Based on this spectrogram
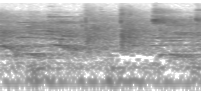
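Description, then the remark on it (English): A basketball being dribbled toward the left side of the court in the third quarter of a game between Fayetteville and Mount Holmes, a few muffled bounces under a steady wash of gym crowd noise and a commentator's voice. “Dribbles toward the left side.”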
